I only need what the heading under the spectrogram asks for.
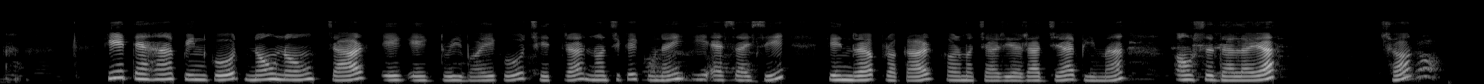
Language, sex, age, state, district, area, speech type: Nepali, female, 60+, West Bengal, Kalimpong, rural, read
